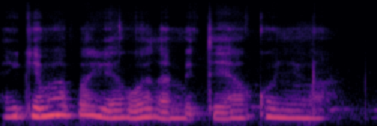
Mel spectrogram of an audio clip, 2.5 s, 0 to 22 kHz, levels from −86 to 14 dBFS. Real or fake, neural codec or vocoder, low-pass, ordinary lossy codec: fake; codec, 44.1 kHz, 7.8 kbps, DAC; none; none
